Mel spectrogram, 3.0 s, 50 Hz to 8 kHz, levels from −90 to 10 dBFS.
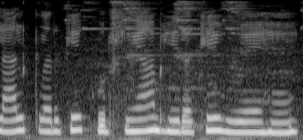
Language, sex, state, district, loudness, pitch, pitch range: Hindi, female, Jharkhand, Palamu, -12 LUFS, 240 Hz, 220-255 Hz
